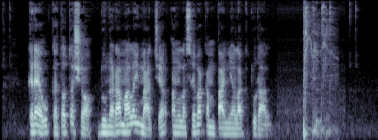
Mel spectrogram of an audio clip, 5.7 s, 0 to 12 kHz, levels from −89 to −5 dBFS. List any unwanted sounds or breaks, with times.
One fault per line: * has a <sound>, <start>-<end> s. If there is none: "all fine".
* has a thud, 4.5-5.1 s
